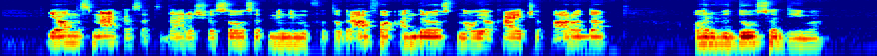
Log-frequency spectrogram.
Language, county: Lithuanian, Klaipėda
